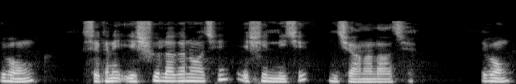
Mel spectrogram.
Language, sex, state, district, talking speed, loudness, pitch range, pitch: Bengali, male, Bihar, Katihar, 165 wpm, -14 LUFS, 135-170 Hz, 150 Hz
